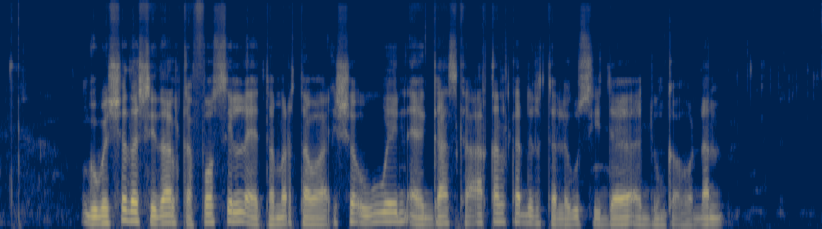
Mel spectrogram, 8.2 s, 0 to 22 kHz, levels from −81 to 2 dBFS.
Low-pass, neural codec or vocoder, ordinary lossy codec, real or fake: none; codec, 44.1 kHz, 7.8 kbps, DAC; none; fake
